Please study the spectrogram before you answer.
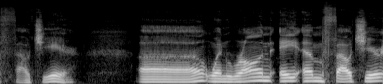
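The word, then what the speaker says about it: Fouchier: I mean it's it's spelled fo uch I er so not foutch e a foul chiere when Ron am foul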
